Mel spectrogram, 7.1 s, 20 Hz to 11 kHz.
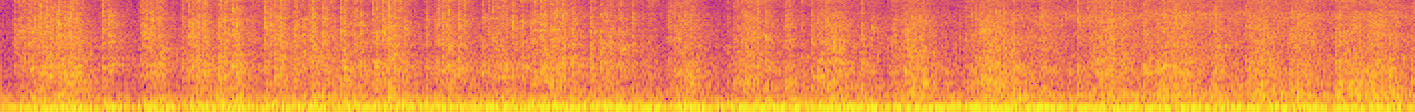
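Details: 2004 New Edge Ford Mustang V8 running again, recorded on a phone mic: a choppy, loping idle with a deep, uneven exhaust rumble swelling on blips, typical of a big cam, with no obvious misfire.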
